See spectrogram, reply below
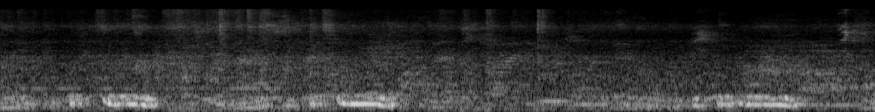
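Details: Pigeons quarrelling over food: three clear, deep, rolling coos about a second apart, each a short throaty bubbling phrase, over soft rustling and scuffling in the background.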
